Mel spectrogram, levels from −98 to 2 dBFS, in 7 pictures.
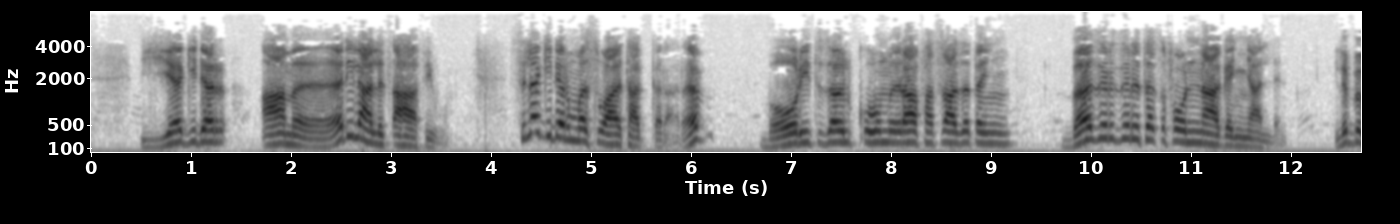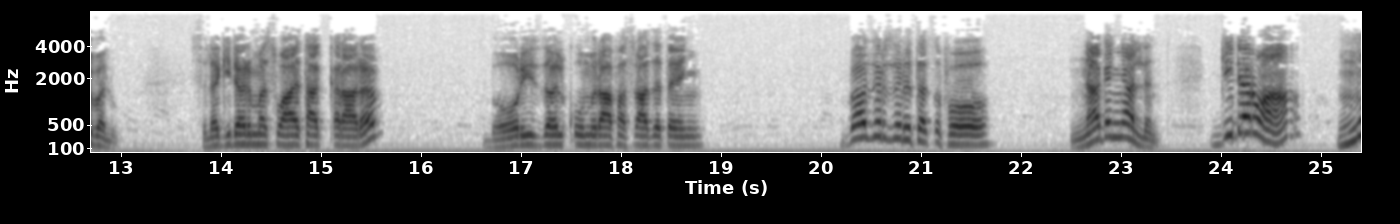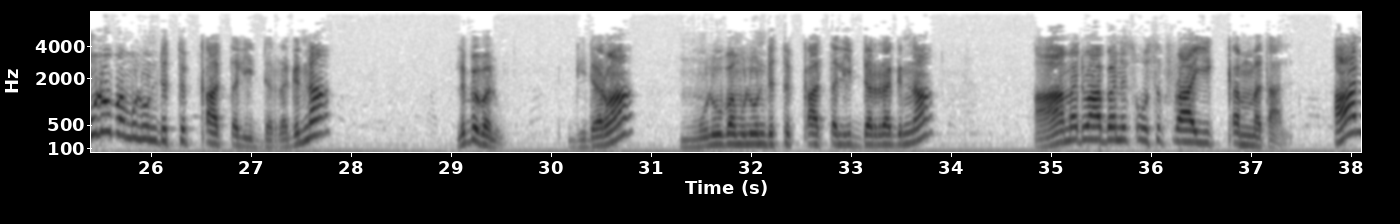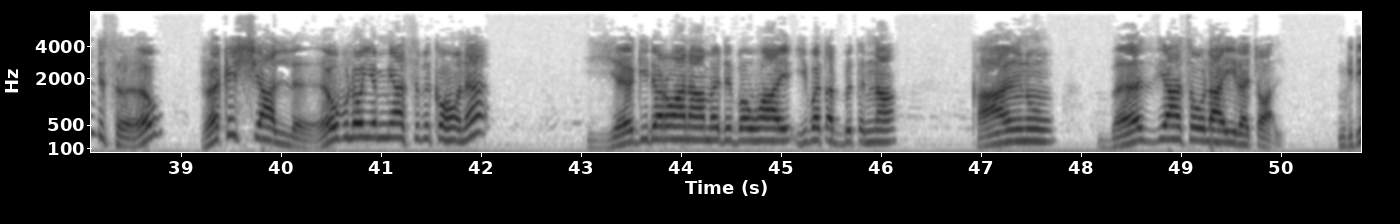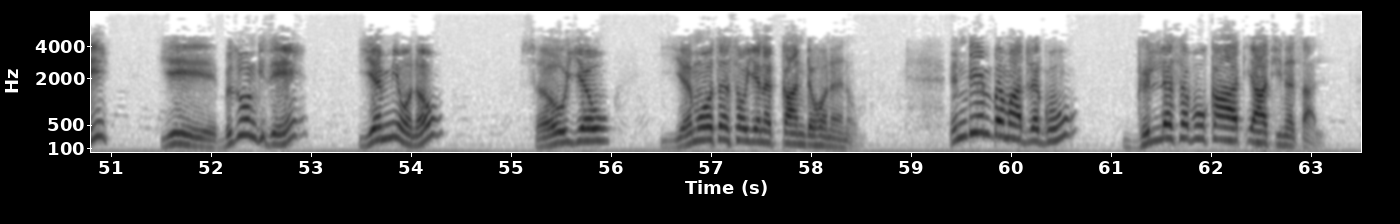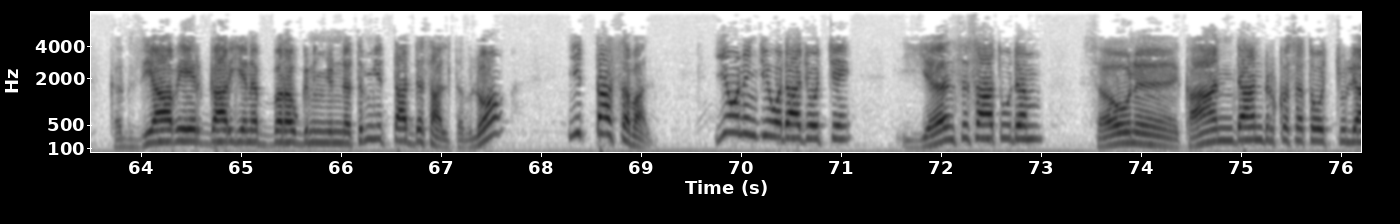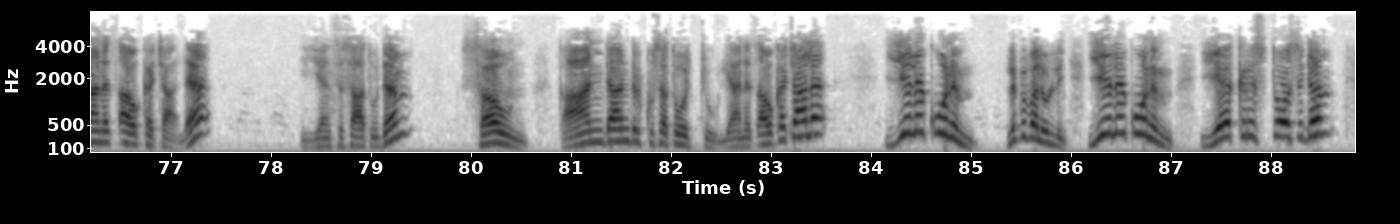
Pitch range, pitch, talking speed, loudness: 165-255 Hz, 205 Hz, 75 wpm, -17 LUFS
